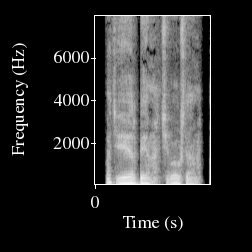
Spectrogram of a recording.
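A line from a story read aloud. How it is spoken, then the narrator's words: Sighing speech. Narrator (Russian): вздохнув, проговорил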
